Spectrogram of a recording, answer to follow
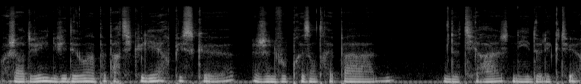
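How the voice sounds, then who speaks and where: A man whispering at a moderate pace, somewhat breathy. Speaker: tarot reader. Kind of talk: ASMR guided relaxation narration. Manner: whispered.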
